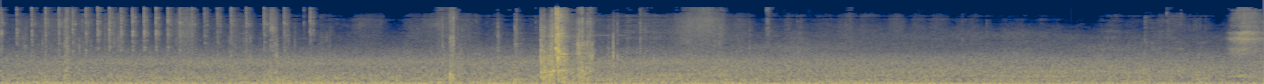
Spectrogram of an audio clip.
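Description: E-bike rolling slowly over pavement: rapid ticking from the rear freewheel ratchet while coasting, thinning out over the first few seconds as it slows, over a steady low rumble. A short squeak comes about five and a half seconds in.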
